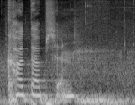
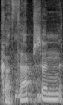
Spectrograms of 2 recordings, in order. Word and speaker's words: cathepsin: Cathepsin. Are there any alternate pronunciations? There's cathepsin and cathepsin.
